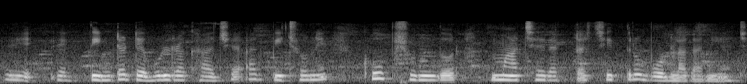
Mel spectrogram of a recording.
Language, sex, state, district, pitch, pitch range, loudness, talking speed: Bengali, female, Odisha, Malkangiri, 200 Hz, 180-215 Hz, -16 LUFS, 110 wpm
